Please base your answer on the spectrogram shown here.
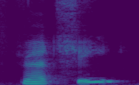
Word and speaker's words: Strachey: Cheerful Weather for the Wedding by Julia Strachey. I'm not sure how to say it. Strachey?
